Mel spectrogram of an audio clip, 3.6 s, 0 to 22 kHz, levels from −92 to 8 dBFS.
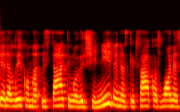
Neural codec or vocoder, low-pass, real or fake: codec, 32 kHz, 1.9 kbps, SNAC; 7.2 kHz; fake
